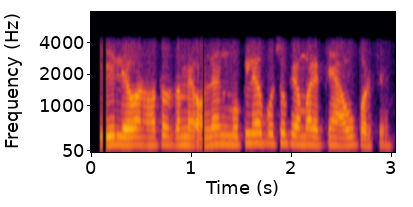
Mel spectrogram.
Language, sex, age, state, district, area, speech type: Gujarati, male, 18-30, Gujarat, Kutch, urban, conversation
